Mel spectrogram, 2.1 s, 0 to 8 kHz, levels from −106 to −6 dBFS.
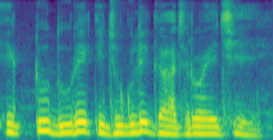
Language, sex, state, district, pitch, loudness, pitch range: Bengali, male, West Bengal, Alipurduar, 165 Hz, -12 LUFS, 150-185 Hz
